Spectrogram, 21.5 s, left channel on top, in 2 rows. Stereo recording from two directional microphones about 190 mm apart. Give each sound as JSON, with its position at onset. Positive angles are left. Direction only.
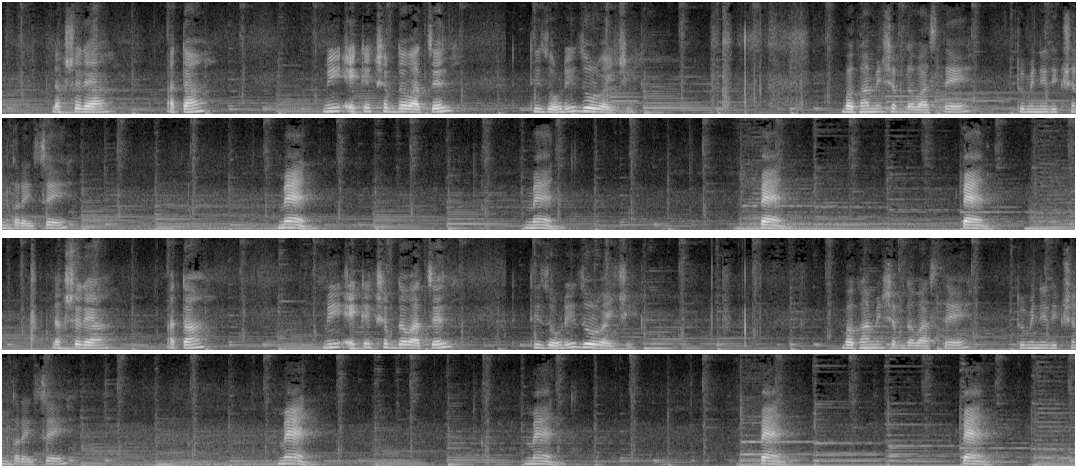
{"t": 0.5, "sound": "a woman's voice", "side_deg": 10}
{"t": 3.2, "sound": "a woman's voice", "side_deg": 15}
{"t": 5.3, "sound": "a woman's voice", "side_deg": 15}
{"t": 8.4, "sound": "a woman's voice", "side_deg": 15}
{"t": 13.5, "sound": "speech", "side_deg": 20}
{"t": 16.0, "sound": "speech", "side_deg": 20}
{"t": 18.3, "sound": "speech", "side_deg": 20}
